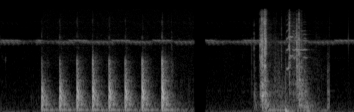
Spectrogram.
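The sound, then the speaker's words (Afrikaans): A traveller knocking again on a wooden door: eight quick, evenly spaced knocks, followed after a brief pause by a louder rattling burst, with a faint steady high whine underneath. “Toe klop hy weer aan die deur.”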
